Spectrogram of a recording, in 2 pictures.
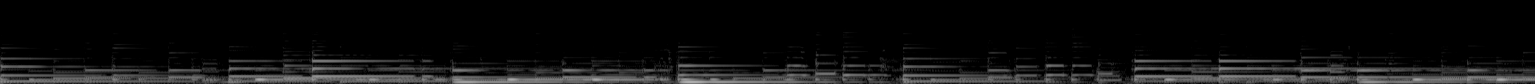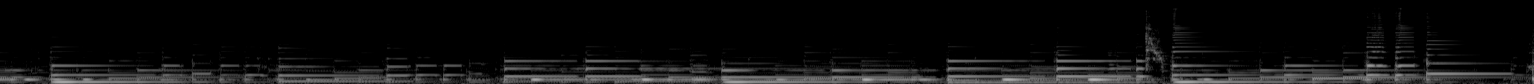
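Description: Solo nylon-string classical guitar fingerpicking a slow prelude: bass notes changing about every two seconds under repeating arpeggiated chords, with a sharper, brighter chord attack near the end.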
